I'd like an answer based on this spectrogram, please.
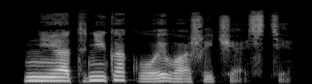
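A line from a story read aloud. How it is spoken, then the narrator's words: Calm objection. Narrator (Russian): спокойно возразила Хронимар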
